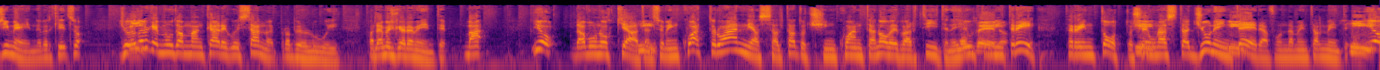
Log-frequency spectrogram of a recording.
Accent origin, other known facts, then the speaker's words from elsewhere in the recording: Naples, Campania, Italy; io sono napoletano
